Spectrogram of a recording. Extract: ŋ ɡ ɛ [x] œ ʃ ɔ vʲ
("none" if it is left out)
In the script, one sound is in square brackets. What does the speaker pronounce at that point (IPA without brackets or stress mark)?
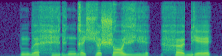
ç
